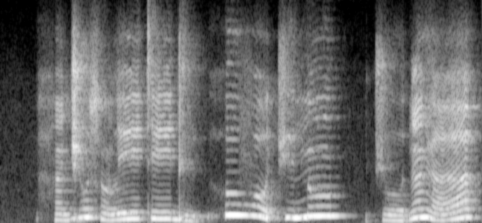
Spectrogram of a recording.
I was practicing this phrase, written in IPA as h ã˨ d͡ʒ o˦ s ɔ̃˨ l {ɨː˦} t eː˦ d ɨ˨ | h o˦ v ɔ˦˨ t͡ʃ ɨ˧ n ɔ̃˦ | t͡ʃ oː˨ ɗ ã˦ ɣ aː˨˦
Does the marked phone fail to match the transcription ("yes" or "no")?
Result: yes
